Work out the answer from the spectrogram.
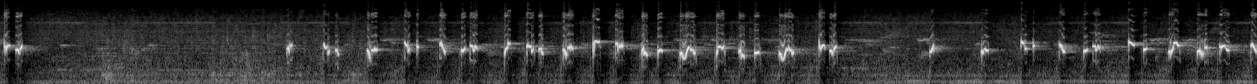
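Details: Yellow-vented bulbul (trucukan) in the wild, singing a long rapid 'ropel panjang' song used as a lure: a dense run of short, sharp, chattering notes, repeated rapidly for most of the recording after a quiet start.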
